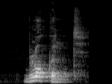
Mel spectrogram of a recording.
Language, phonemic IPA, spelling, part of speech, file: Dutch, /ˈblɔkənt/, blokkend, verb, Nl-blokkend.ogg
- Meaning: present participle of blokken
